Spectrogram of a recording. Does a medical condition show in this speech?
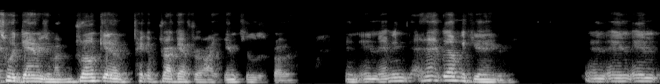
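Yes: Parkinson's; progressive brain disease, diagnosed in early adulthood, incomplete facial control, passive stone face; voice sometimes monotone.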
